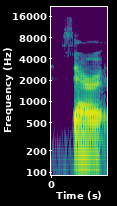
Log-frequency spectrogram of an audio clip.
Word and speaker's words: Sarah: Sarah is spelled SARAH.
